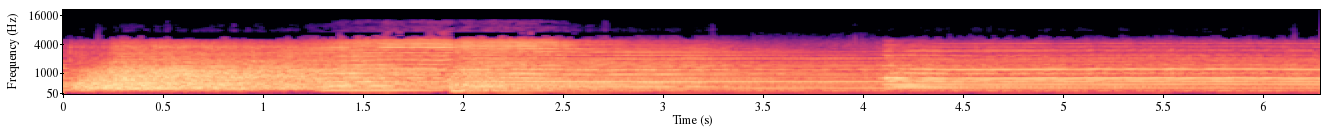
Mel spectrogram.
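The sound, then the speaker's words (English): A big gong rings out loudly with dense, shimmering metallic overtones that swell and waver, then a fresh strike at about four seconds renews the sustained, humming vibration. “The vibrations of the big gong didn't take long in building up to the point where Cardew and I felt as if someone was going to work on our brains with 1,000 sledgehammers.”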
